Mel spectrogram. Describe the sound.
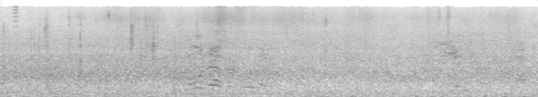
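A boat engine running at the Slussen lock, heard as a low continuous rumble with wind noise. People talk over it throughout.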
